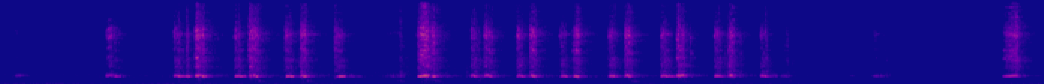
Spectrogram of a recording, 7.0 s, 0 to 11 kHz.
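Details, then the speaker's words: 1949 Farmall C tractor, sat for years, with new battery cables: dry clicks about three a second then silence, no cranking; starter motor is bad. "That ain't good. Well, that's convenient. Starter's bad."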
